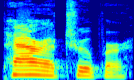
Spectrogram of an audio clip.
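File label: "paratrooper", British English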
